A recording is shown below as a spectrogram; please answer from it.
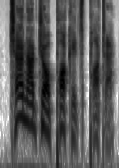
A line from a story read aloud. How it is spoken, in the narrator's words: spat suddenly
